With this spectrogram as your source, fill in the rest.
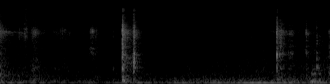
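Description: Replacement keyboard being pressed and snapped into a Toshiba C850 laptop, a few sharp plastic clicks in two brief clusters against a quiet room, with no one talking.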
